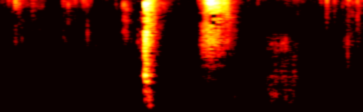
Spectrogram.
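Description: A man chews noisily.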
